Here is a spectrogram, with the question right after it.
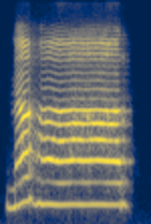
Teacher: الف کے پہلے ہار ہے جو کہ حروف مستعلیہ نہیں ہے, حروف مستفیلہ ہے, تو اب یہاں ہم آواز کو باریک کر کے پڑھیں گے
